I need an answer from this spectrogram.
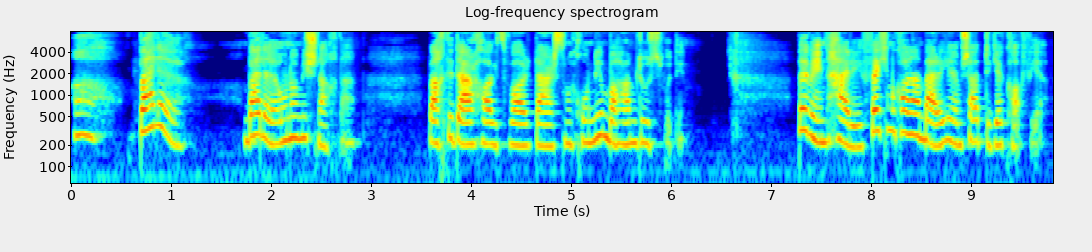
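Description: A woman voicing a gentle, uneasy teacher. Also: on the high side, lightly acted.

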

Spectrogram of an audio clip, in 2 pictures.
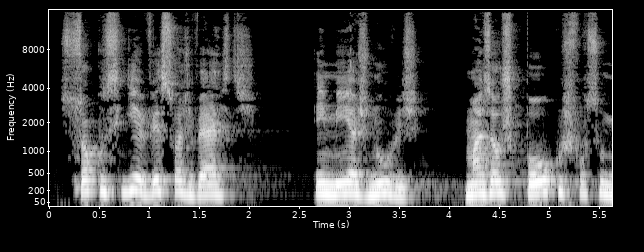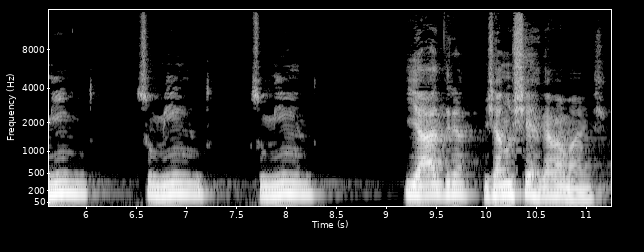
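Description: A man narrating a storybook slowly and deliberately, drawing out repeated words. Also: fairly high pitch, steady tone. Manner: slow, deliberate storytelling with repetitions. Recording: echoey room.

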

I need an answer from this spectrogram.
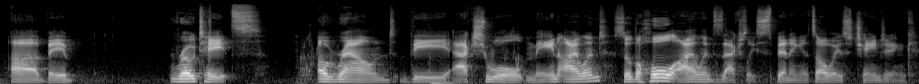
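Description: Casting: male game master, lowish crisp voice, halting descriptive improvised narration. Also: a bit bright.

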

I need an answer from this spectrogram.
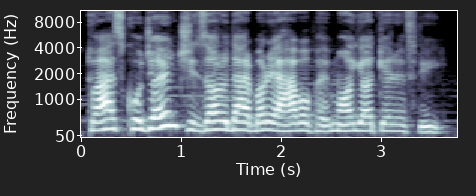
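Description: A woman's voice: medium pitch, expressive, soft background music, lightly acted. A woman voicing a stubborn, commanding village grandmother in her seventies who scolds sharply. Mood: amazed. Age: 70s. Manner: sharp, scolding, emphatic outbursts.

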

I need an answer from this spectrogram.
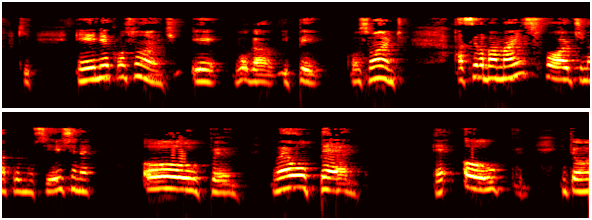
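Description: A woman's voice: a little high, gravelly, dark tone. A woman teaching English grammar to students, patiently spelling out letters and checking they follow. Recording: roomy echo.

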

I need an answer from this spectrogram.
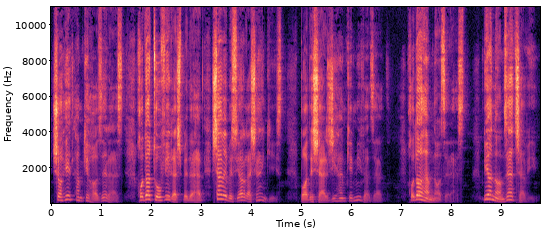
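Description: A man's voice: a little high, huge pitch swings, husky, pitched above the performer's own voice, exaggerated voice. A man voicing an aging lovesick woman who pleads in a trembling voice in a storybook reading. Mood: tremulous pleading. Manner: pleading, tremulous.

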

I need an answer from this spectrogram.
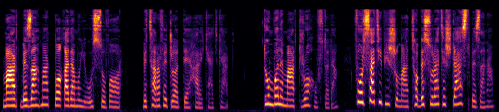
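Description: Female audiobook narrator, expressive, higher pitch, dry close sound. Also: dry recording. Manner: expressive, shifting to hushed whispers and anxious cries.

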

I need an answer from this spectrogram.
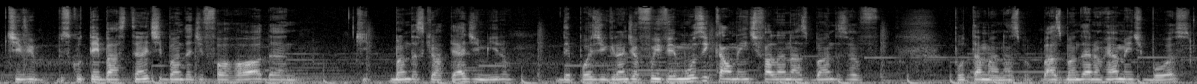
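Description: A man's voice: on the low side, little pitch movement, moderate pace, music in the background. A man with a Brazilian Portuguese accent chatting casually and informally, using plenty of slang. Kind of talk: casual chat.

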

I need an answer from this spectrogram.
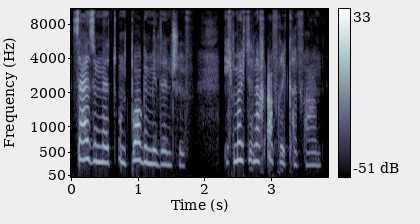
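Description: A gentle, kindly old animal doctor from a children's storybook, speaking in a soothing tone, as a woman reads him aloud. The voice sits high and carries a gravelly edge, close and dry. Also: normal speed, no room sound.

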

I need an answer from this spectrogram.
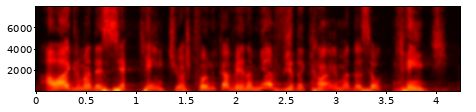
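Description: A man's voice: extremely high pitch, quick pace, darkish tone, long reverb tail, faint music behind. A man with a Brazilian Portuguese accent preaching a sermon in a church, telling a personal story with humor and acting out the dialogue. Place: church hall.

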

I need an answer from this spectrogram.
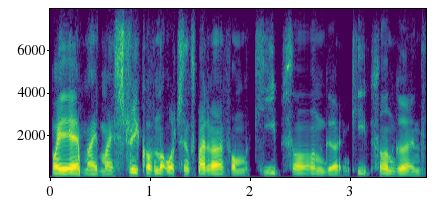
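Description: A man's voice: fairly low pitch, flat delivery, a little fast, no echo, muffled recording. A man who is a podcast guest, chatting casually and teasing his host, swearing now and then, talking into a phone. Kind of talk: casual chat.

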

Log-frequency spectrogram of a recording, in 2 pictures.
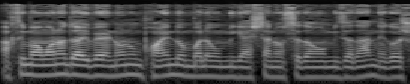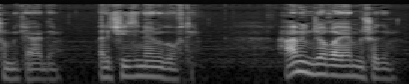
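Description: A man voicing a brooding adult man who bluntly reveals a dark family secret, in a tense, raised voice, in an audiobook. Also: fairly low pitch, steady tone, no echo, lightly acted.

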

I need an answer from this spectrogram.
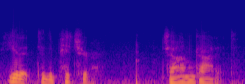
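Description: Low-voiced man telling a playful story. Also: fairly even intonation, moderate pace. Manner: playful, with sound effects and questions to the listener. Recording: dull lo-fi home recording with faint rumble.

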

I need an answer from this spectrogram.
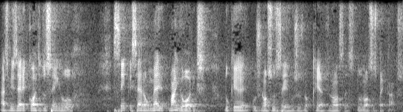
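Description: A male pastor with a Brazilian Portuguese accent delivers a sermon, swinging between loud, emphatic peaks and soft, low asides. His voice rings through a large church hall with a long, roomy reverb. A faint hum of ambience sits underneath. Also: fairly even intonation, unhurried. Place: church sanctuary.

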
